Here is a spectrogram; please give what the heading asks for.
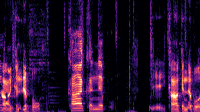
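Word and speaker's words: Knueppel: How you pronounce his name? Con Knipple.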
